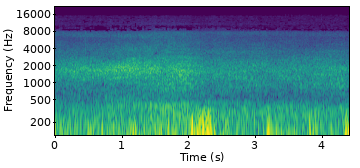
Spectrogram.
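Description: Strong outdoor wind buffeting the microphone on a cloudy day, a continuous loud low rumble with gusty swells and no other sound.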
